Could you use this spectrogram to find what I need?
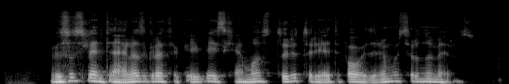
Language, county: Lithuanian, Telšiai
